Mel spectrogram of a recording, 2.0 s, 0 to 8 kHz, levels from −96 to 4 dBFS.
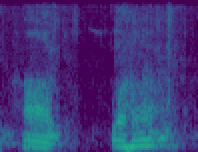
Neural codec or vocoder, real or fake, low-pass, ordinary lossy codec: codec, 16 kHz, 2 kbps, FreqCodec, larger model; fake; 7.2 kHz; Opus, 16 kbps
